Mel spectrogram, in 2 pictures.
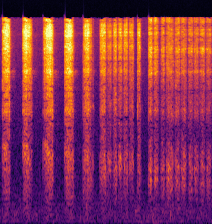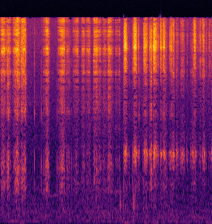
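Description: A graphite pencil draws lines and figures on a paper sketchbook page. Five slow, separate scratchy strokes open the clip, then give way to a quick run of short, rapid rubbing strokes. The sound is dry and bright, sitting mostly in the high range with almost no low end.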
